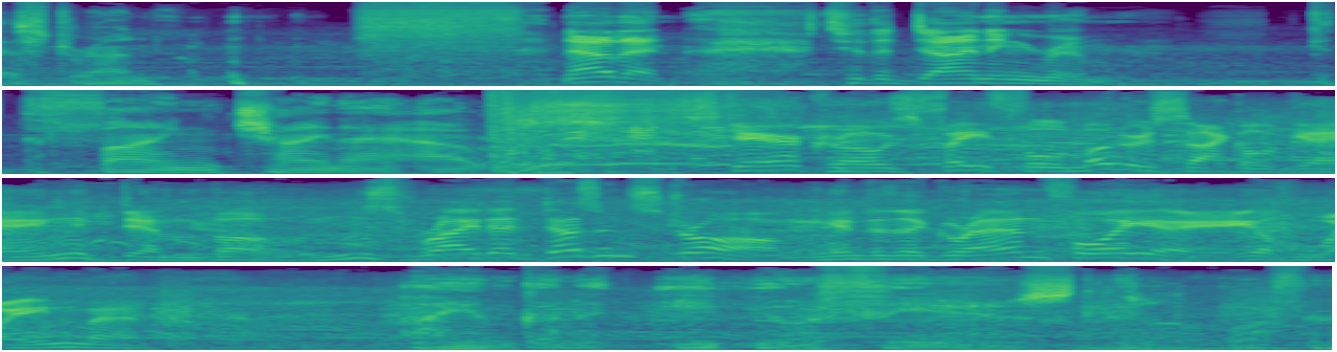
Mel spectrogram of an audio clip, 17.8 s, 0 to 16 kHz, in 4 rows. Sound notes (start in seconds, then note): 0.5 chuckles; 6.1 crash, hollering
